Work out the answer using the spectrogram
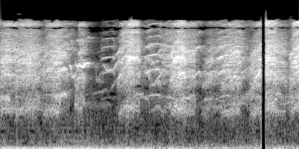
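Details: Huge flock of rainbow lorikeets: a dense, continuous wall of shrill, overlapping screeches and chatter, high-pitched and harsh, swelling and fading in waves with one abrupt brief drop near the end.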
